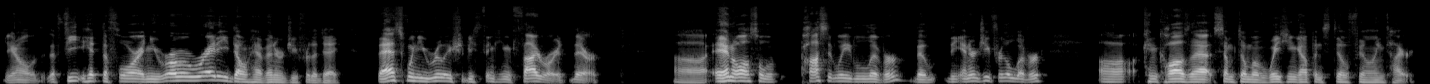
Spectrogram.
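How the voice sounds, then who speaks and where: A man's voice: mid-range voice, animated, normal speed, dry recording, clean studio sound. A middle-aged man, a naturopathic doctor, explaining a slide presentation in a loose conversational way, with lots of fillers and restarts.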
